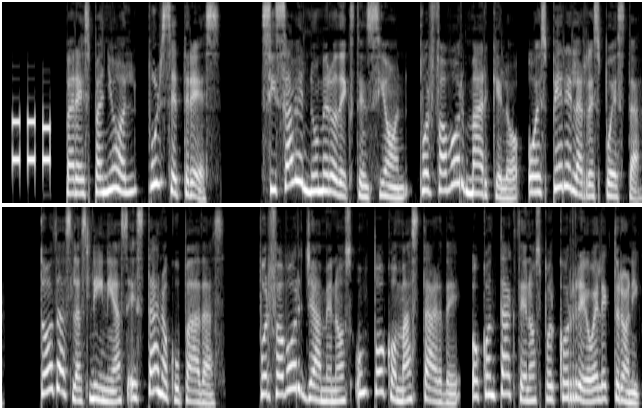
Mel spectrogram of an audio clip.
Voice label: foreign woman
